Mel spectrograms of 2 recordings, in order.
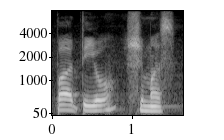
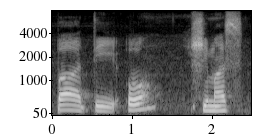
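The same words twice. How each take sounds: First: Said in the usual way. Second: Slow demo. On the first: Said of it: "repeat at normal pace". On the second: Shown as a demonstration. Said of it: "teacher models phrase slowly".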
